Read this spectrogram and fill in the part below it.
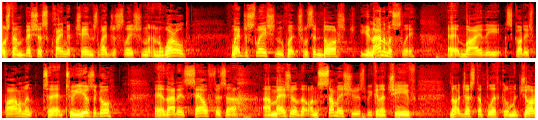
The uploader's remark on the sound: First Minister speaks at International Renewables conference in Bergen.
